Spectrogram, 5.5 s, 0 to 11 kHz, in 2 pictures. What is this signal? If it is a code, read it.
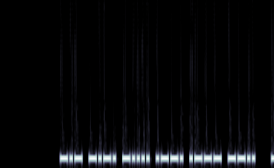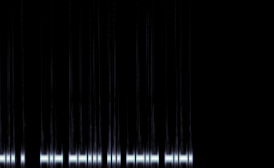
Morse code, heard as a keyed tone, about 52 wpm, 700 Hz. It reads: KC6PJZ DE K7SQC
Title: USA Callsign DE Callsign 50wpm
